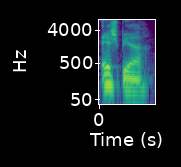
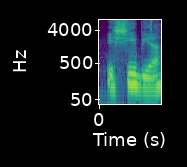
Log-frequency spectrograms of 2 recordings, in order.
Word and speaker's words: Ishbia: yesterday with Matt ishbia which needs to learn how to say his name ishibia that's what he calls him oh wow I'm like watching the show behind me but it's sort of like dude you're saying it wrong you're saying it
